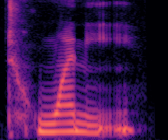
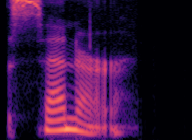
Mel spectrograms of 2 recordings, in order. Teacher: The T just disappears in these words.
